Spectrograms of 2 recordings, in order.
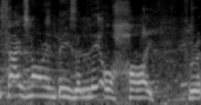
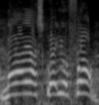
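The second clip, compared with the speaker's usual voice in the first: high, pitched-up half-yell; 5 semitones higher than usual. Asking a person next to him where they are from: yelling. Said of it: "Why are you yelling at him?".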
